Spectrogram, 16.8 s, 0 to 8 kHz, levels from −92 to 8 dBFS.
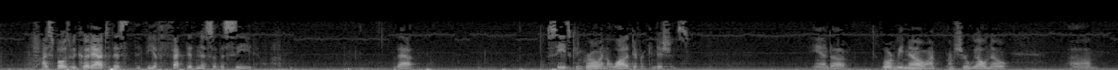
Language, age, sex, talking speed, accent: English, 40-59, male, 120 wpm, American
